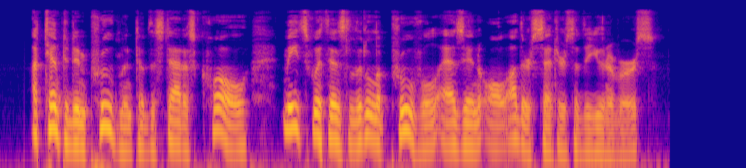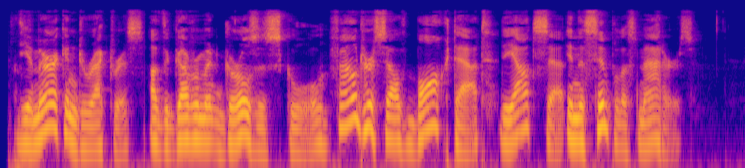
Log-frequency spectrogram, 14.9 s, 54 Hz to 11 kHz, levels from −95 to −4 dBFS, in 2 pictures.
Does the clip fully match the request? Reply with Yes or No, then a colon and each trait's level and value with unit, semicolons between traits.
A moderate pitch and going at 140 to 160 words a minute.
No: low, 125 Hz; average, 155 wpm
